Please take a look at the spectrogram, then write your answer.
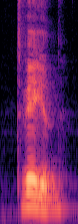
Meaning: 1. plural of twee 2. dative singular of twee
- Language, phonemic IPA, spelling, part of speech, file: Dutch, /ˈtwejə(n)/, tweeën, noun, Nl-tweeën.ogg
